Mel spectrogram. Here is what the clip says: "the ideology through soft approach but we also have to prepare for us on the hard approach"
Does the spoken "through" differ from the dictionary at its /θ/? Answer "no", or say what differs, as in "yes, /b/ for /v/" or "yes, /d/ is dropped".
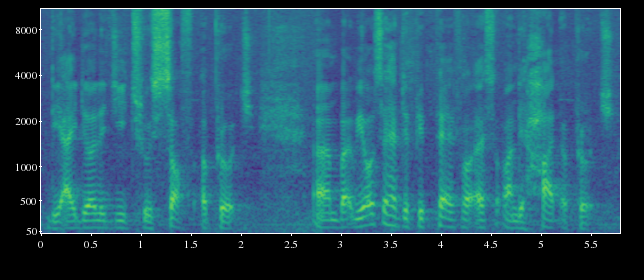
yes, /t/ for /θ/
